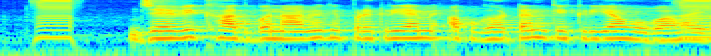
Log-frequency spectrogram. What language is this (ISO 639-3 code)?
mag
